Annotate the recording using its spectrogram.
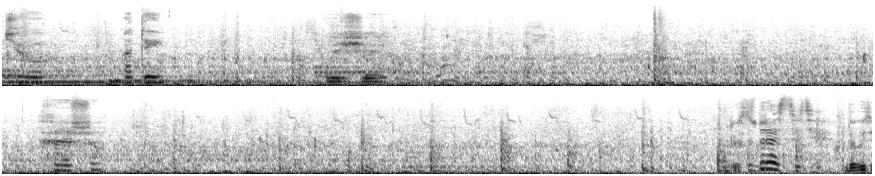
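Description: Low, steady rumble of a river boat's engine, with brief snatches of voices over it.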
